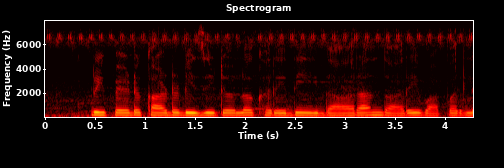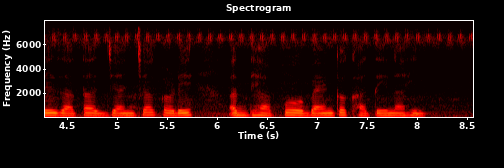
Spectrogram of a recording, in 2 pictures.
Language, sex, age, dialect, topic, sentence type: Marathi, female, 31-35, Varhadi, banking, statement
